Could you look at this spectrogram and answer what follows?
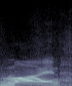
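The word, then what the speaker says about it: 美祢: There is a mine in a city of Mine, which is, if you pronounce it English way, it's a mine, and it's written exactly the same, but it's Mine in Japanese.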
